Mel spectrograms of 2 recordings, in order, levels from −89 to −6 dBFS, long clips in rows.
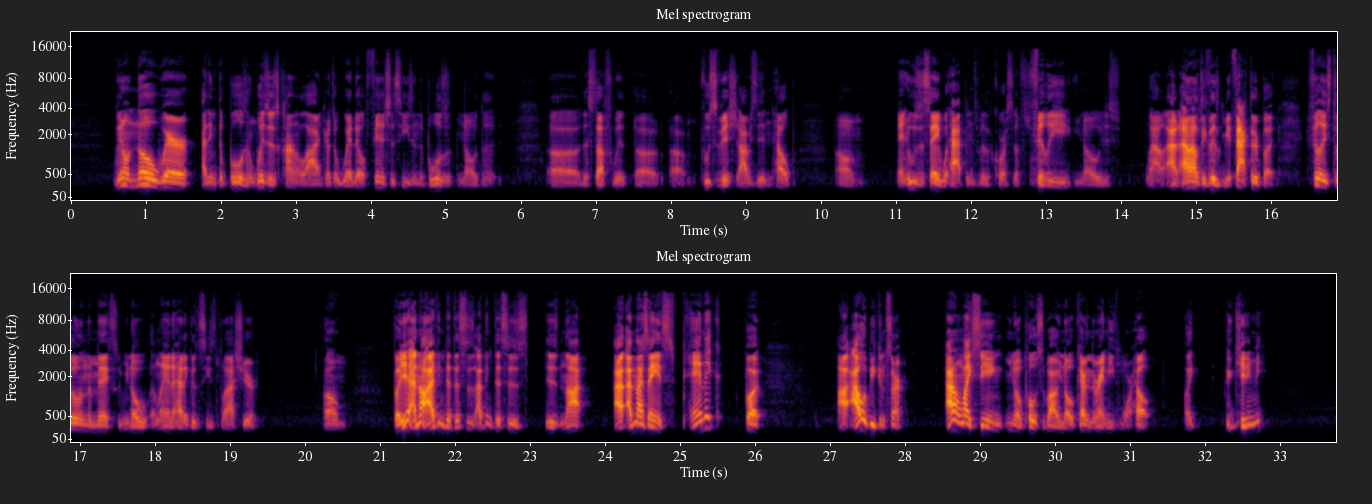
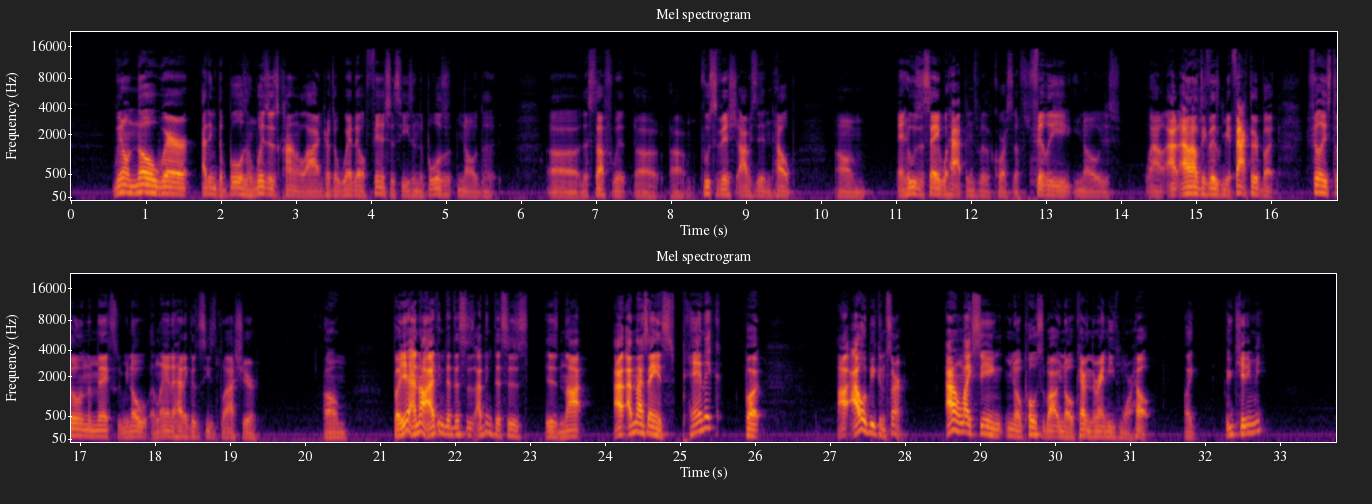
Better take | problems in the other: second | thin; somewhat; fading below 300 Hz

